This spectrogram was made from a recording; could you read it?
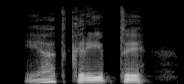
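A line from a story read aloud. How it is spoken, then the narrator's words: Muttering. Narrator (Russian): пробормотал я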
